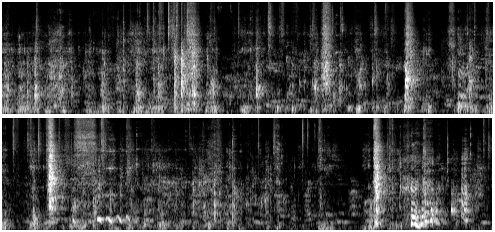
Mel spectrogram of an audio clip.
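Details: An American bulldog puppy sneezes in a series of about five sharp bursts while eating; a sneezing fit.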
